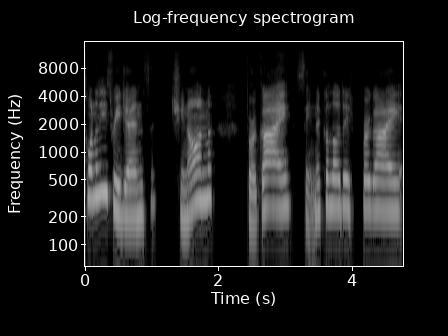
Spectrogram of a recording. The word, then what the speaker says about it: Chinon: look for these subregions within Touraine, which include Chinon, Bourgogne, which doesn't look anything like how I'm saying it.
